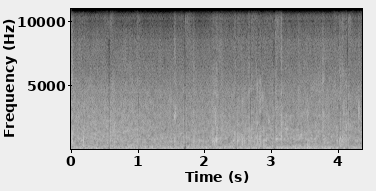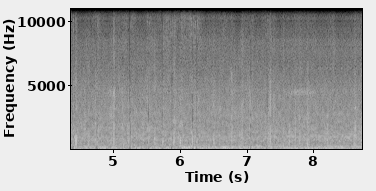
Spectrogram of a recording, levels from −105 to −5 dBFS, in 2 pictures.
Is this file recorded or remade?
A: remade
